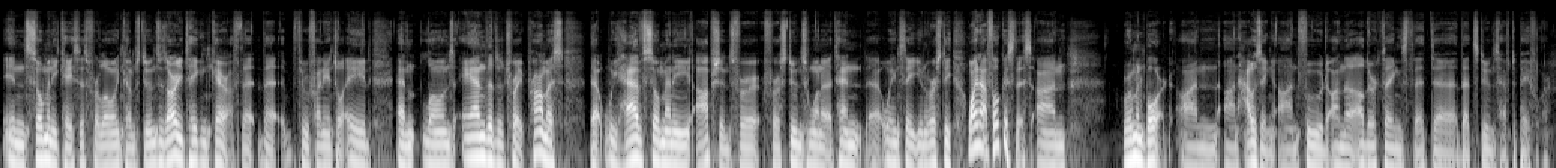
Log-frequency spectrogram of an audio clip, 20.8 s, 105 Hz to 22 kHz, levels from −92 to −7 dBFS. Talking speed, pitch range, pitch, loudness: 185 wpm, 100-125 Hz, 110 Hz, -20 LUFS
